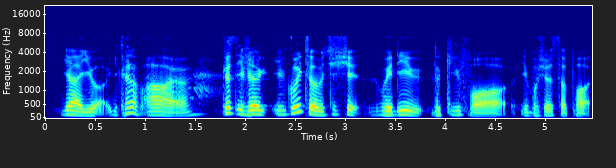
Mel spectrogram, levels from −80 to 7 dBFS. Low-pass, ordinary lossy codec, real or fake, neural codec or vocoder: 7.2 kHz; none; real; none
